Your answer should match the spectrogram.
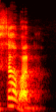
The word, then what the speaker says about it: sábana: La pronunciación, sábana, sabana. Entonces, profesor, la pronunciación tampoco no va a ser igual, va a tener ligera diferencia por el nivel de acento.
